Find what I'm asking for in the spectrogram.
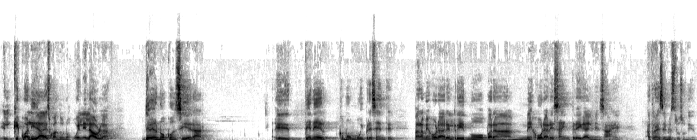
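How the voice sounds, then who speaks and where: A man's voice: medium pitch, unhurried. A man hosting an interview, asking long, layered questions with restarts and the odd laugh. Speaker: host and founder of a voice-training studio.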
